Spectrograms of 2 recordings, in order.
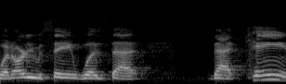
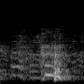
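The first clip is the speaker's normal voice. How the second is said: high giggle. Real, not acted. Laughs at own wrong take.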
